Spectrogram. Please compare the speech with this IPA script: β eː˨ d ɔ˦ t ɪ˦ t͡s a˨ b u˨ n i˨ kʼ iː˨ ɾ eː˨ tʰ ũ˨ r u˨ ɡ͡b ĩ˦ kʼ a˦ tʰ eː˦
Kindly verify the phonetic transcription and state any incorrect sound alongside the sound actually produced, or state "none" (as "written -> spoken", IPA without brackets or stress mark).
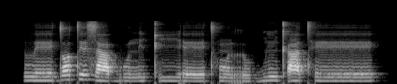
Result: t͡s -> z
